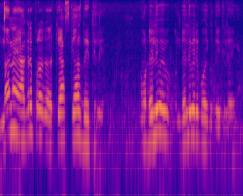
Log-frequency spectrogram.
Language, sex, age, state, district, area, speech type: Odia, male, 30-45, Odisha, Nabarangpur, urban, spontaneous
